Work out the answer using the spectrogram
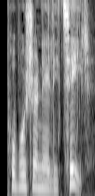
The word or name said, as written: proportionalitet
